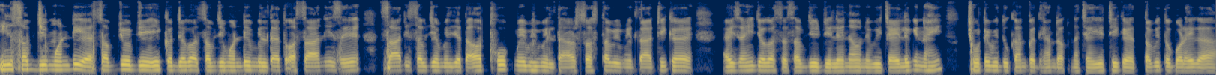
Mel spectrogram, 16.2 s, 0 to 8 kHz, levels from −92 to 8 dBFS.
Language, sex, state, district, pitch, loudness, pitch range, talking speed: Hindi, male, Uttar Pradesh, Deoria, 125 Hz, -15 LUFS, 115-135 Hz, 195 wpm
